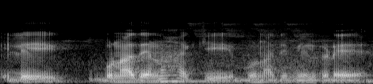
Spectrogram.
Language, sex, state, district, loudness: Kannada, male, Karnataka, Belgaum, -21 LUFS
